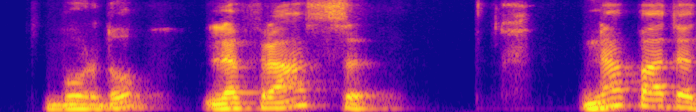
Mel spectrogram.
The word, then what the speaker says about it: Bordeaux: इसका प्रोनाउंसिएशन है मार्शेई, बोर्डो।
